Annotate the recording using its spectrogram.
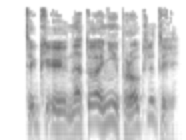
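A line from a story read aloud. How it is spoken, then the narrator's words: Snorting. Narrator (Russian): хмыкнул Леопард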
